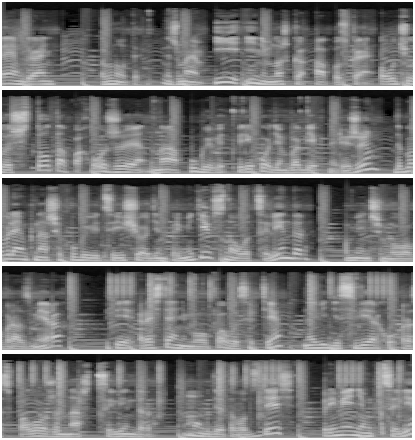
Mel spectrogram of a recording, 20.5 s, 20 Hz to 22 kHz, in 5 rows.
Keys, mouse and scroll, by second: 0.9 click, 1.7 e, 3.7-4.8 middle drag, 5.2 shift+middle click, 6.3-7.1 drag, 8.6 shift+a, 11.5 s, 13.3-14.5 middle drag, 14.5 s, 14.5 z, 18.1 g, 19.3 drag, 19.5-20.0 middle drag.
